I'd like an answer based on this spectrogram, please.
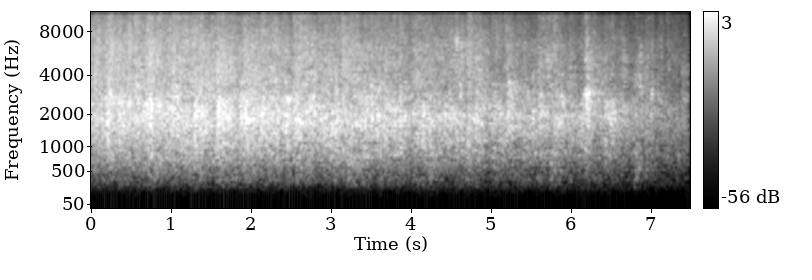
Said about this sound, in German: Müssen wir einfach nochmal klatschen.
